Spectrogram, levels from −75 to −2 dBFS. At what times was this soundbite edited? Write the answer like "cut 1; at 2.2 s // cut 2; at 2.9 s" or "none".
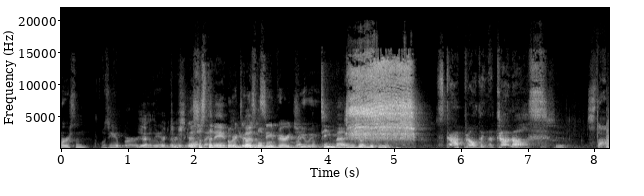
cut 1; at 2.5 s // cut 2; at 3.9 s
